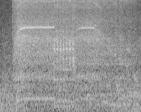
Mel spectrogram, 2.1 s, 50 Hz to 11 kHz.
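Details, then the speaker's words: Pinchen HL-400B cordless hydraulic crimping pliers, tested after bleeding air during an oil leak repair: a steady high motor whine with no popping, so the pump runs normally without air in the hydraulics. "Listen for the sound of air There should be no more Just you will hear a popping sound That might mean there is air"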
